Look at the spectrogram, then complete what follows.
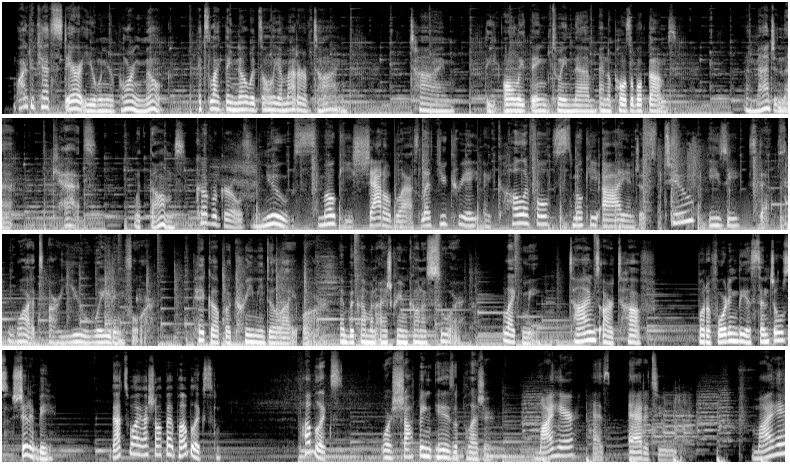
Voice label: Commercial Reel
